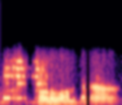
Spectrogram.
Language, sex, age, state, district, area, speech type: Tamil, male, 18-30, Tamil Nadu, Krishnagiri, rural, conversation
